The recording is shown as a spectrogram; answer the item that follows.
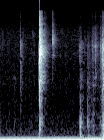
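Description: A single short, sharp click about a second in, over a steady low hum.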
